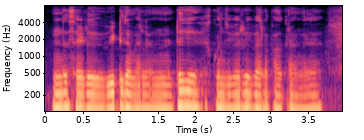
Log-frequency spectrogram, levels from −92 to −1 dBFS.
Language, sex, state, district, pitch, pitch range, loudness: Tamil, male, Tamil Nadu, Kanyakumari, 105 Hz, 105-110 Hz, -16 LUFS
